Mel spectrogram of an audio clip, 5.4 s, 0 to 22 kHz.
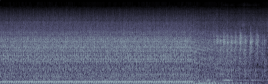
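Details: John Deere 5065E diesel tractor just after fitting a replacement starter: steady diesel clatter at an even idle, about four pulses a second, fading as it settles; runs smoothly.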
